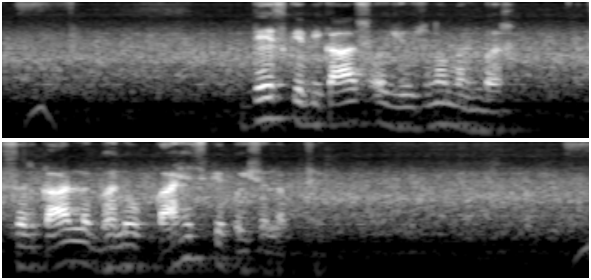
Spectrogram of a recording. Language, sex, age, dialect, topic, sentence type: Chhattisgarhi, male, 18-24, Western/Budati/Khatahi, banking, statement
